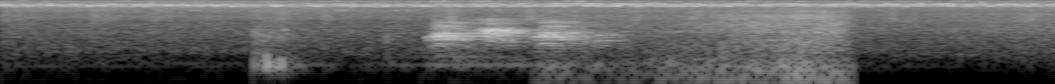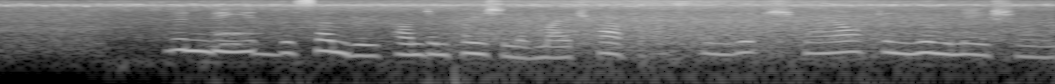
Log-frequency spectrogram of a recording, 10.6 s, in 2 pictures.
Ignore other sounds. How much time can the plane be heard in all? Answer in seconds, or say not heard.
2 s.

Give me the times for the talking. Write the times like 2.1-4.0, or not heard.
6.1-10.5.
